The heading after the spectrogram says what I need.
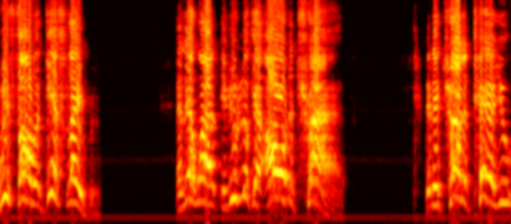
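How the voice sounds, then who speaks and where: In a Southern accent, the speaker uses an animated tone and lively intonation while keeping a fairly slow pace. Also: man. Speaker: self-taught history lecturer. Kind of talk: informal lecture to camera.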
